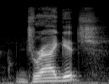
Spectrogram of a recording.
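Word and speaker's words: Dragić: buckets max johnson said gordon's last name is pronounced like draggage shout out to you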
